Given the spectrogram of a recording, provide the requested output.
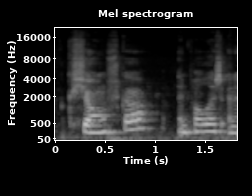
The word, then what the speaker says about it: książka: It's pronounced książka in Polish, and it's by Keith Houston, so it's obviously a translation, and the original title is the book.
